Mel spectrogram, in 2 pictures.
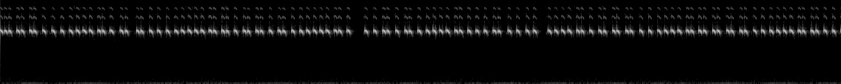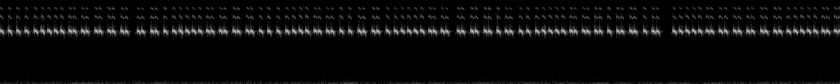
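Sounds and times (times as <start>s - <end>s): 
Teleogryllus oceanicus oceanic field cricket calling song: 0.0s - 16.8s.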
